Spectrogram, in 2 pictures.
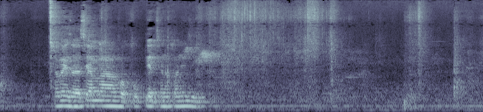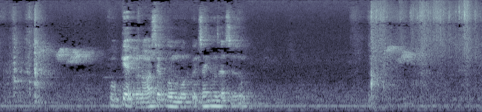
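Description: Packaging rustles and crinkles in a man's hands.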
